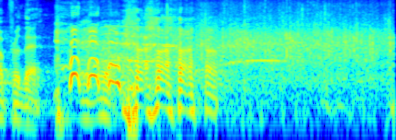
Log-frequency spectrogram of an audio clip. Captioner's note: applause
